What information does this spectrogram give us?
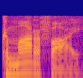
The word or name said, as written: commodify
